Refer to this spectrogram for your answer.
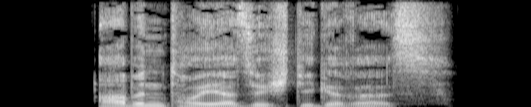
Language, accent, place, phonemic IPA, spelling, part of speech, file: German, Germany, Berlin, /ˈaːbn̩tɔɪ̯ɐˌzʏçtɪɡəʁəs/, abenteuersüchtigeres, adjective, De-abenteuersüchtigeres.ogg
- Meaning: strong/mixed nominative/accusative neuter singular comparative degree of abenteuersüchtig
